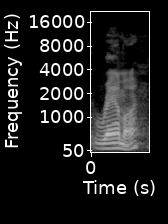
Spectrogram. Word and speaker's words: WRAMA: WRAMA, pronounced RAMA, is a not-for-profit association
